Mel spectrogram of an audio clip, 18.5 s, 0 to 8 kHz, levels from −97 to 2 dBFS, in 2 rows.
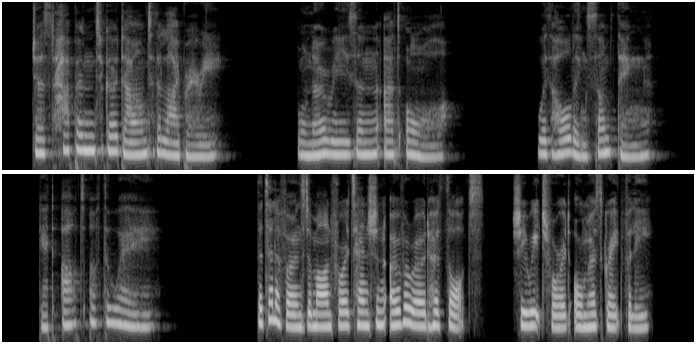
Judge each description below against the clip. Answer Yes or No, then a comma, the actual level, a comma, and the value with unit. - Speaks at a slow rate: Yes, slow, 110 wpm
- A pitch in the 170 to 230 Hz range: Yes, high, 190 Hz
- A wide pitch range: No, narrow, 2.6 semitones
